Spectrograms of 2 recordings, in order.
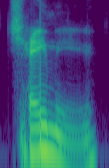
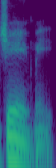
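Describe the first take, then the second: First: The name starts with a harder ch-like sound. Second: The name is said with a plain J sound. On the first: "like I say it like Arnold Schwarzenegger says" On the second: "Jamie is not Jamie"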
